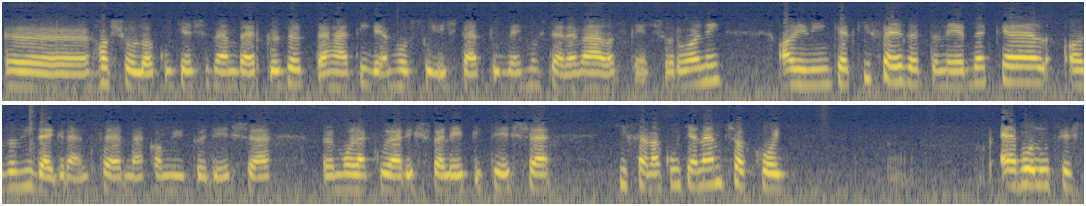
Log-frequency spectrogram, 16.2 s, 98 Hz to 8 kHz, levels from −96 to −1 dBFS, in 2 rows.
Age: 30-49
